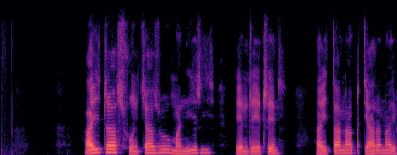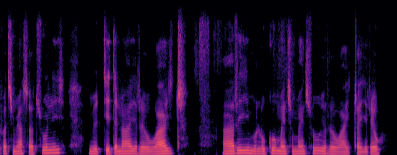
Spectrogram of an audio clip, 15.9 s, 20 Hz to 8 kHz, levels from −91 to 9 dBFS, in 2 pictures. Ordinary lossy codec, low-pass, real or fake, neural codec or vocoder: Opus, 24 kbps; 7.2 kHz; real; none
